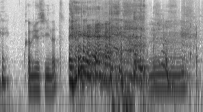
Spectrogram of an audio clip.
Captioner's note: all laughing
